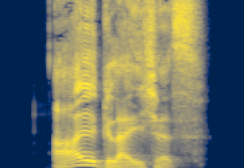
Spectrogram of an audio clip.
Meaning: strong/mixed nominative/accusative neuter singular of aalgleich
- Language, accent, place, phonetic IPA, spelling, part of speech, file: German, Germany, Berlin, [ˈaːlˌɡlaɪ̯çəs], aalgleiches, adjective, De-aalgleiches.ogg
